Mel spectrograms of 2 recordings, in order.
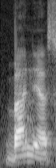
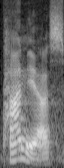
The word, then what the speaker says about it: Banias: christian believer is um banyas or caesarea philippi absolutely yes now banyas is called banyas because in the muslim it's not dichotomy enunciation the letter p is pronounced pronounced like b since the greeks put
